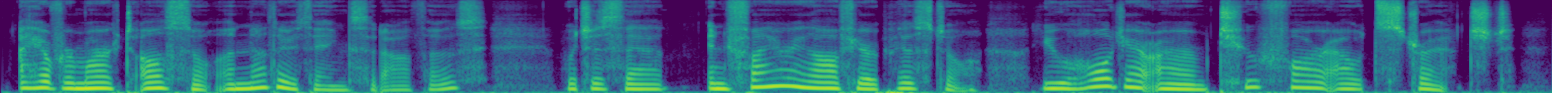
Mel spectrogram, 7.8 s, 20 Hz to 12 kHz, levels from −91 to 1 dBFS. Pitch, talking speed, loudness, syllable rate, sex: 195 Hz, 180 wpm, -17 LUFS, 5.1 syllables/s, female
